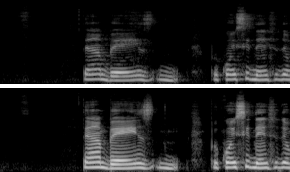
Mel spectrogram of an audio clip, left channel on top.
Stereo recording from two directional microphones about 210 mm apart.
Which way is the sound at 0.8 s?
45° right (ahead or behind).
